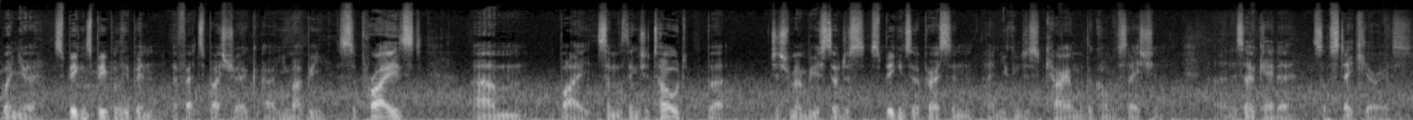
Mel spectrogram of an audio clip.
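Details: Adult speaker; no speech disorder.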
